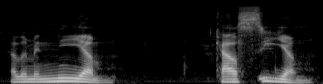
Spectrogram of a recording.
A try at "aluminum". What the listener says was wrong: you're putting an extra eye in there that doesn't that isn't in there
